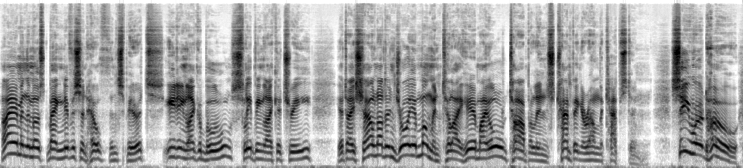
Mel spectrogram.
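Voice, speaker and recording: Man acting a pompous, excitable country squire, swooping pitch. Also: no echo, studio quality. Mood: exuberant, urgent. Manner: effusive, exclamatory, pompous.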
